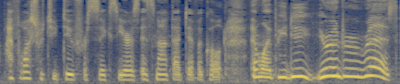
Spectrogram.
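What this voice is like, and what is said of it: Imitates another person's voice. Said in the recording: “That was clearly an impression of Charles.”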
